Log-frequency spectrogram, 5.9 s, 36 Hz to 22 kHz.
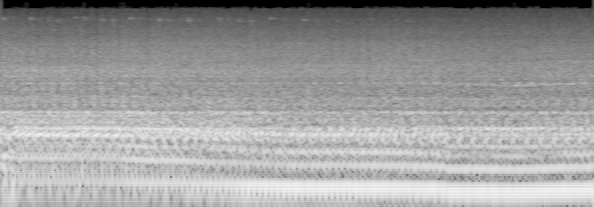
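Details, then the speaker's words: C6 Corvette V8 cold start after a week sitting, following repair of a bad misfire with arcing and sparking by new coil pack wires; steady deep smooth idle, no stumbles or pops, issue appears resolved. "so let's get a good cold start on this thing. Make sure we've actually resolved the issue. Make sure we don't have any more arcing and sparking"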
